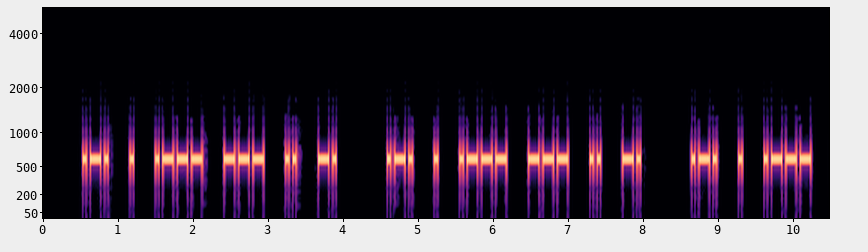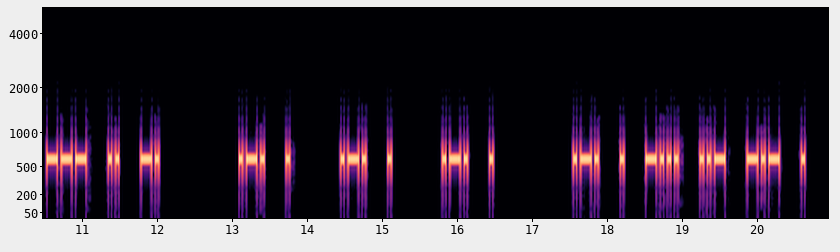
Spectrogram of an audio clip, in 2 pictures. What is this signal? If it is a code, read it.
Morse code, heard as a keyed tone, about 25 wpm, spaced as for 18 wpm, 600 Hz. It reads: REJOIN REJOIN REJOIN RE RE RE REBUKE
